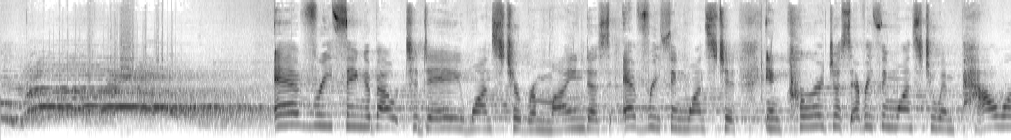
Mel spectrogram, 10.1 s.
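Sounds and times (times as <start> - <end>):
audience cheering: 0.0 - 2.4
speech: 3.5 - 10.1.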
